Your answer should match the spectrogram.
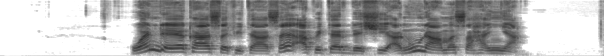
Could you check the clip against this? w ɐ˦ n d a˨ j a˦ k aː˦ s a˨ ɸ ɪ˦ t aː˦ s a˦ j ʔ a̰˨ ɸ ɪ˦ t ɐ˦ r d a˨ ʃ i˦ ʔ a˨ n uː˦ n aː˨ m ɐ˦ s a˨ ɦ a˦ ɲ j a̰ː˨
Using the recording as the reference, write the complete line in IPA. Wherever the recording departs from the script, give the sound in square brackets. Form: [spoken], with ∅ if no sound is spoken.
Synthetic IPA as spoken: w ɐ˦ n d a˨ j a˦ k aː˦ s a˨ ɸ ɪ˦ t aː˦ s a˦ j ʔ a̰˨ ɸ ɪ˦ t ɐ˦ r d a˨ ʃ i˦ ʔ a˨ n uː˦ n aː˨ m ɐ˦ s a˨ ɦ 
